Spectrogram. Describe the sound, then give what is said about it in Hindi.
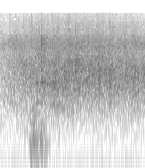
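An audience claps hands at a religious discourse on kirtan, producing steady, dense clapping that holds at an even level throughout. “तो ये ताली तो भाषण के उपरांत में बजने वाली ताली बजाई आपने, तो कीर्तन में इसके करताल ध्वनि,”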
